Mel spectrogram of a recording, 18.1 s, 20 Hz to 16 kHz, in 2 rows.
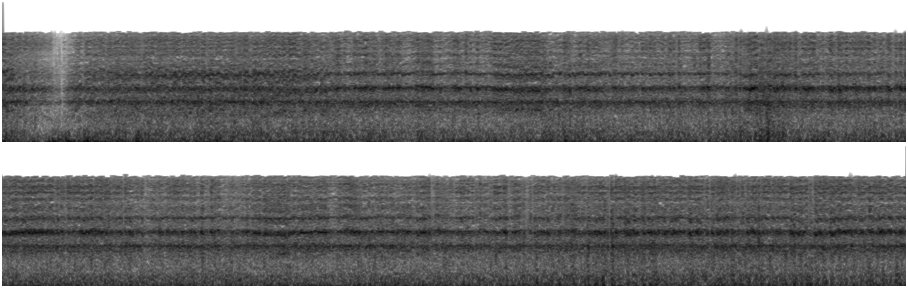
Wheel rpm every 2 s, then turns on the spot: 120, 200, 230, 230, 230, 230, 230, 240, 230.
none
